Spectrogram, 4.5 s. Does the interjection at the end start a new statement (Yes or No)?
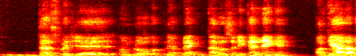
No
